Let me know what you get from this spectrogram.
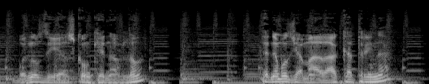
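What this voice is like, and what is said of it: Female radio announcer voice. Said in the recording (Spanish): “voz de locutora”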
